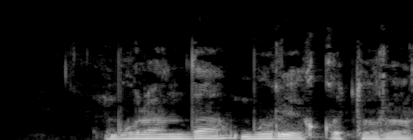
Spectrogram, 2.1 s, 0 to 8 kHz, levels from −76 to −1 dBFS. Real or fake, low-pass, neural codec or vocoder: real; 7.2 kHz; none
